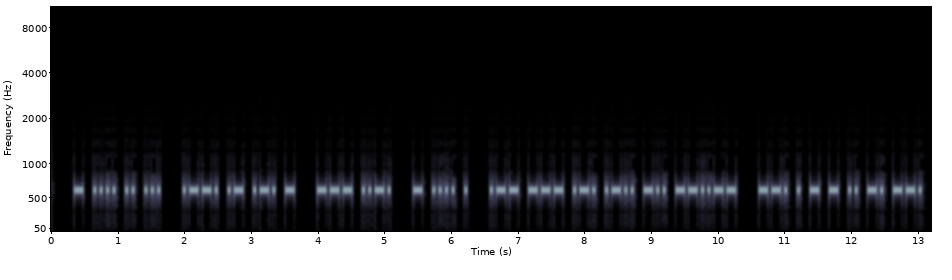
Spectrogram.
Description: Morse code, heard as a keyed tone, about 25 wpm, 610 Hz. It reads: THIS PART OF THE WORLD, GETTING
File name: 2012-01-mp3 / n14-FUN WITH NUMBERS-25wpm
